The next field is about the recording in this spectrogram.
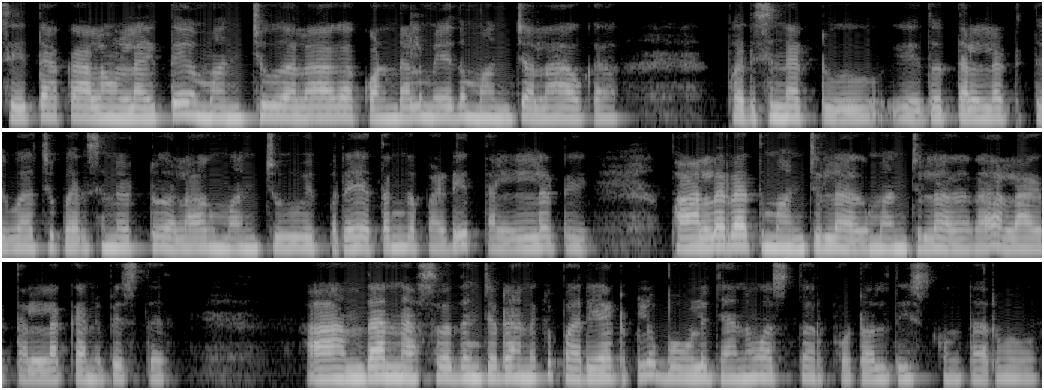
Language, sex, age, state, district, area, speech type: Telugu, female, 60+, Andhra Pradesh, Alluri Sitarama Raju, rural, spontaneous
